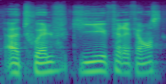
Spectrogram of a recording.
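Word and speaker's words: X Æ A-12: La suite est due au créateur de Tesla et se prononce comme tel, A12, qui fait référence à, je crois, son modèle de jet favori.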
